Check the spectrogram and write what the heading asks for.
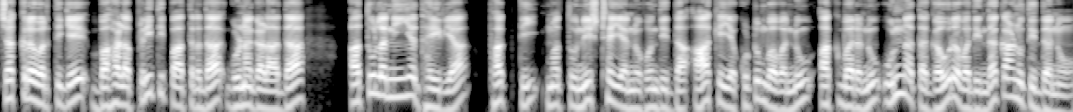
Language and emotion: Kannada, neutral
